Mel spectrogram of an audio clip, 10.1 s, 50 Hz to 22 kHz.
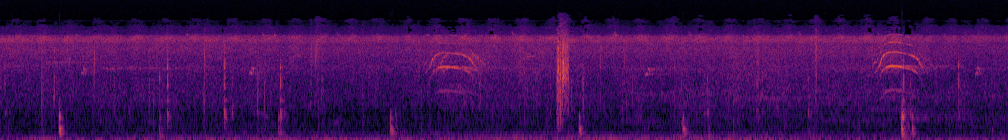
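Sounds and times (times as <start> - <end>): steady low rumble: 0.0 - 10.0
walking footsteps: 0.0 - 10.0
animal call: 8.7 - 9.4.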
